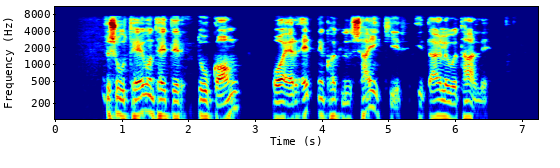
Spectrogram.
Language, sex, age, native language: Icelandic, male, 60-69, Icelandic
